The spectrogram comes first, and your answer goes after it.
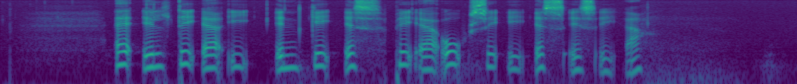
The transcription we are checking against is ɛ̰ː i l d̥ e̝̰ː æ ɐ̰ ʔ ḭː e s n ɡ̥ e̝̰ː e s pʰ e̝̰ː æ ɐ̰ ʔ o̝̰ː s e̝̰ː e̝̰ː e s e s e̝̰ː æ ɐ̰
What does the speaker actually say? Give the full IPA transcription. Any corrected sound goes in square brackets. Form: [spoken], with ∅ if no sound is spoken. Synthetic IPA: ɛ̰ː [e] l d̥ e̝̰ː æ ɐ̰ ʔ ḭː e [∅] n ɡ̥ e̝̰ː e s pʰ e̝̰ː æ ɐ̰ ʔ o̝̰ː s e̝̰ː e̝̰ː e s e s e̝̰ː æ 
